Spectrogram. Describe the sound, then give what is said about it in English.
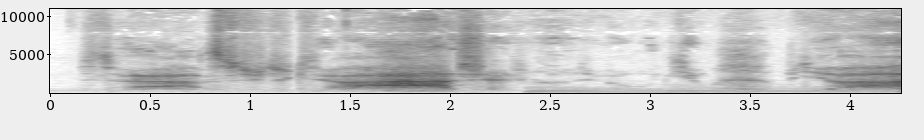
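A flood of breathy, overlapping whispers rushes in several swelling waves, no words clear, heard when the one on the southwest, in the middle of the wall, is cracked open onto a pitch-black room. A low, steady drone joins partway through beneath the hissing voices. “When you crack open the one on the southwest that's kind of in the middle of the wall, you hear a flood of whispers.”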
